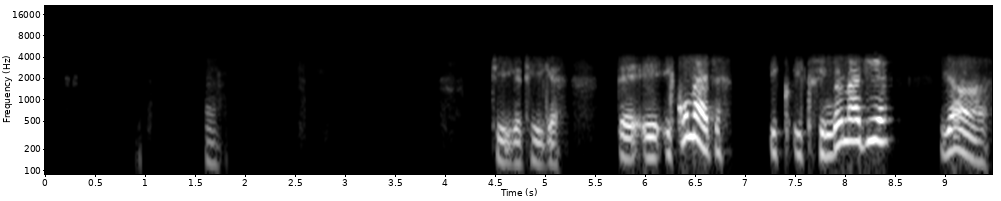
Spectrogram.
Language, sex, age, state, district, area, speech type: Dogri, male, 30-45, Jammu and Kashmir, Kathua, rural, conversation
